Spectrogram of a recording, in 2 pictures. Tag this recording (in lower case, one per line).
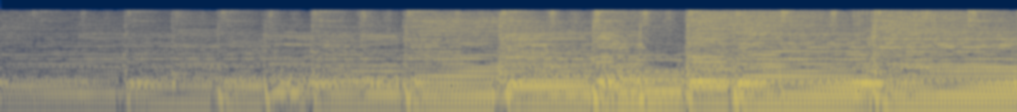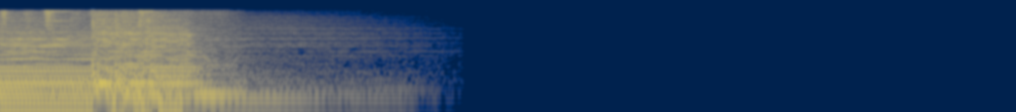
music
